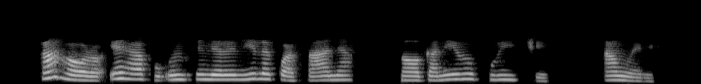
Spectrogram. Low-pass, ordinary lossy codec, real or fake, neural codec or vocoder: 3.6 kHz; MP3, 16 kbps; fake; codec, 24 kHz, 0.9 kbps, WavTokenizer, large speech release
